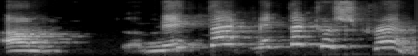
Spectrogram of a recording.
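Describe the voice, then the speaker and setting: A woman speaks with a Pakistani accent. Her pace is fairly slow. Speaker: IT professional, university alumna. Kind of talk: panel talk.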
